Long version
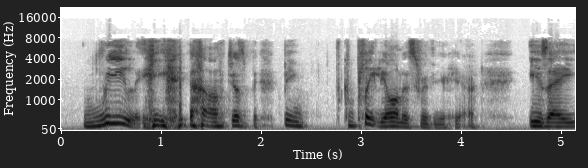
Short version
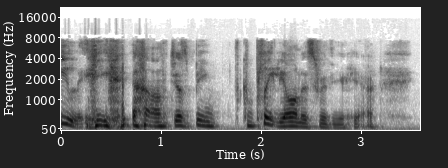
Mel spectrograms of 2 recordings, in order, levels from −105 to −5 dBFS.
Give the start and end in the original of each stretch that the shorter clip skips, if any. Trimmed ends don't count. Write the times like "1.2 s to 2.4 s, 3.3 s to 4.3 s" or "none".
2.1 s to 2.5 s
